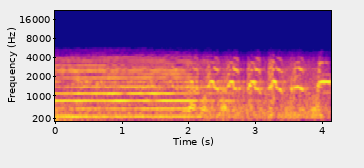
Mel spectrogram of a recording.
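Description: Gulls calling over water, several short calls in quick succession from about halfway through, over a steady, held tone with many overtones.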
